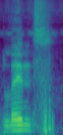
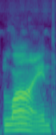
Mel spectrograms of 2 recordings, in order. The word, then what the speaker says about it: Blind: from Ake, met by Van Dijk and then Blint. Yeah, PS Morgan. His name is spelt blind, but he's certainly been anything but tonight.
